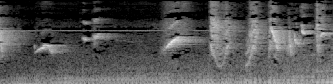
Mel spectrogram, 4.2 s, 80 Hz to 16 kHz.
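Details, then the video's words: Oriental magpie-robin kept caged for ten years gives a short whistle, a long thin high tone, a rising whistled slur, then a run of sharp, scratchy bursts and chirps, with a low steady hum behind. "Chòe than 10 năm lồng"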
